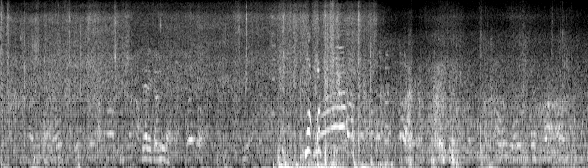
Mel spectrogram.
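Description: A small stream trickles and splashes over rocks.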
